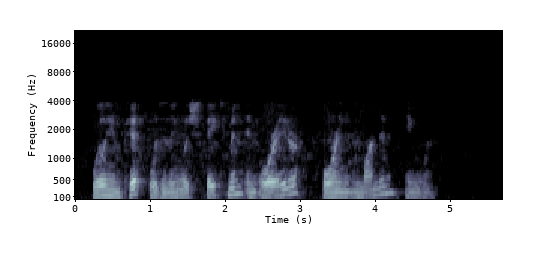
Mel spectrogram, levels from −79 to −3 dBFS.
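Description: A sudden gain jump occurs at 3.85 s, right after "and orator born in". The level drops by about 5 dB in a single step and stays down until the clip ends at 5.71 s. The speech and the background noise fall together, so the whole picture shrinks at once. The likely cause is a gain change applied between two samples with no ramp. The narrow telephone band, with nothing above 3.8 kHz, carries through the drop unchanged.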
